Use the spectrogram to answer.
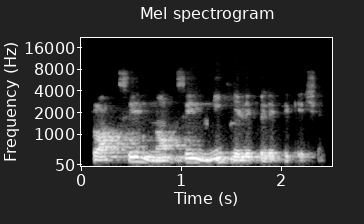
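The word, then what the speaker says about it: floccinaucinihilipilification: So how you can try the pronunciation of this word is by using the syllable, like floxy-noxy-nihilipilification. But if you try to read it at once, then you may get stuck.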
